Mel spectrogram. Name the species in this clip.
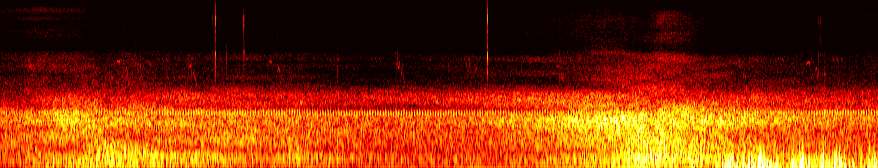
Gryllotalpa gryllotalpa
